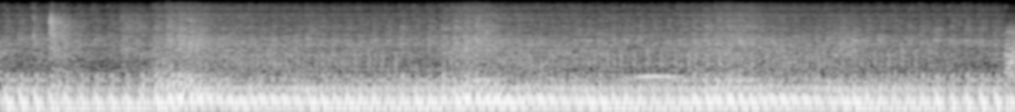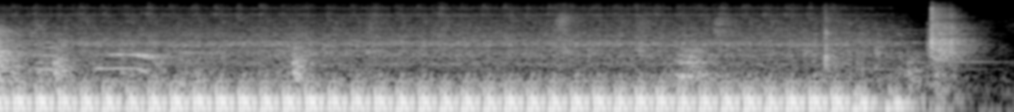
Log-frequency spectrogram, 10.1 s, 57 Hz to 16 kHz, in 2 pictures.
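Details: Suzuki Quadrunner 250 that sat about 7 years, just started cold on choke: steady low single-cylinder thump, a bit lumpy while cold, then shut off; engine sounds healthy and even, smoking slightly.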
